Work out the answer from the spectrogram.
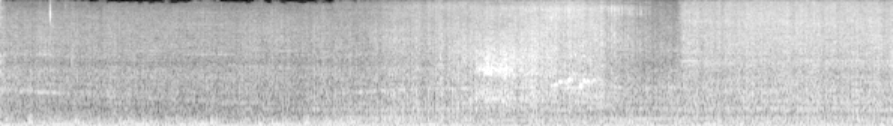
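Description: Animated Batmobile's engine sound effect rumbling low and steady, with a brief hiss of higher noise about three seconds in.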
